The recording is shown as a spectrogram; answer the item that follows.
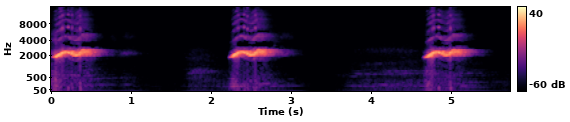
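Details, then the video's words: Black-capped lory in lively, chatty voice, calls for prompting and tutoring other birds: three loud rising whistles, each about half a second, repeated every two and a half seconds in silence. "Suara burung nuri kepala hitam gacor isian komplit"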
